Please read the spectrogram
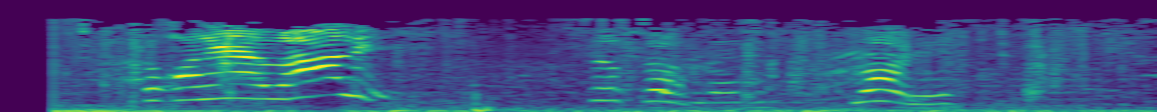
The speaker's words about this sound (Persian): صدای بازی دختر بچه هایست که دور از جنگ و ناامنی سرگرم بازی هند. اینها اطفال خانواده هایند که در یکی از کمپ های بیجا شدگان در ولایت هرات زندگی اسفباری را می گذرانند.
